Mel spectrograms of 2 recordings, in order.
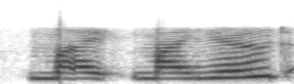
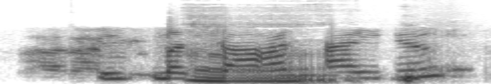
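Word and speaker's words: Massad Ayoob: Mayoud, I don't think I'm pronouncing his name right. Massad Ayub?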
